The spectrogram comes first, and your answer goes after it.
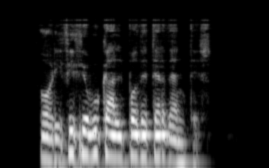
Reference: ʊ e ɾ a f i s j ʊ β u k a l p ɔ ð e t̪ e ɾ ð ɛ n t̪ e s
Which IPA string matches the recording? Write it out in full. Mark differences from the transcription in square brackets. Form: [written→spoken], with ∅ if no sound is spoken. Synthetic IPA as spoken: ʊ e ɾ [a→i] f i [s→θ] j ʊ β u k a l p ɔ ð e t̪ e ɾ ð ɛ n t̪ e s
